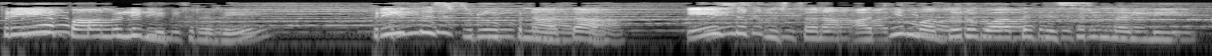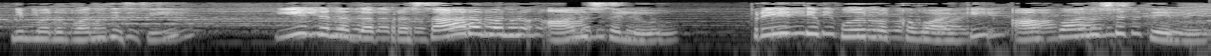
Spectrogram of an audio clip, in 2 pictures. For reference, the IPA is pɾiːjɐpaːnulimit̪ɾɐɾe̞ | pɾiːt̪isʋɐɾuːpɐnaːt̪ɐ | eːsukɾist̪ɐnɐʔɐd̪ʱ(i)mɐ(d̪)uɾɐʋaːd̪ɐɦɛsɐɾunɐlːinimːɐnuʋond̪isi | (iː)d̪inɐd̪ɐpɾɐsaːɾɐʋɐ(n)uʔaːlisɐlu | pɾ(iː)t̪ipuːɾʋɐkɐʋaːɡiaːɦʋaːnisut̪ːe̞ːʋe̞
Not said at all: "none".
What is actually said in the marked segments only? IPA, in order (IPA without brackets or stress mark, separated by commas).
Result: i, d̪, iː, nː, iː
